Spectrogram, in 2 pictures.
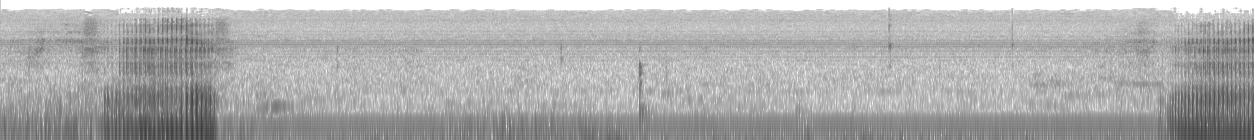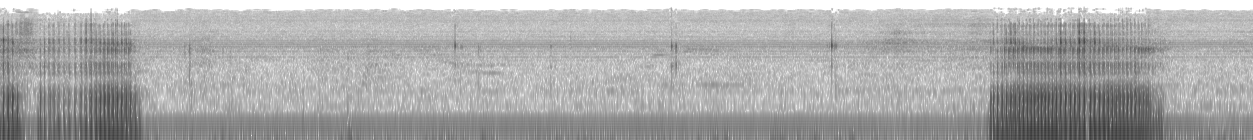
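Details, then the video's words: Male French bulldog snoring in his sleep while dreaming: three loud, grating snores, each about a second long, spaced several seconds apart, with a constant low hum between them. "Cute Dog Snoring - French Bulldog"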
